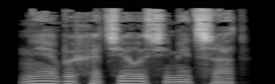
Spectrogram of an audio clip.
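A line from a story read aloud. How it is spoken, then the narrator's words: Dull flat voice. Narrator (Russian): тусклым голосом ответила Тамазин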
